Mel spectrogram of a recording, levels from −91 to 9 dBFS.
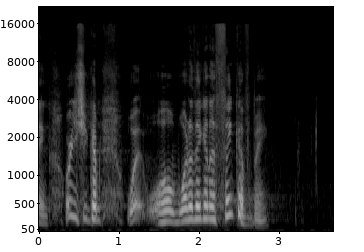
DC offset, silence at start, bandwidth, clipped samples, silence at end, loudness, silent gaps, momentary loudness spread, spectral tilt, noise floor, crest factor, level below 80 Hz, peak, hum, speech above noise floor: under 0.1%; 0 s; 16 kHz; under 0.1%; 0.85 s; -32 LUFS; none; 12 LU; -4.5 dB/octave; -76 dBFS; 20 dB; under -90 dBFS; -14 dBFS; none; 44 dB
